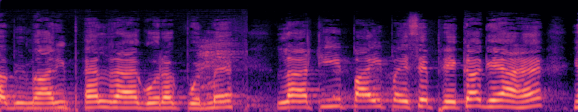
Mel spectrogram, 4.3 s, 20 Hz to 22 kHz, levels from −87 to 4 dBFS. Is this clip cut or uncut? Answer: cut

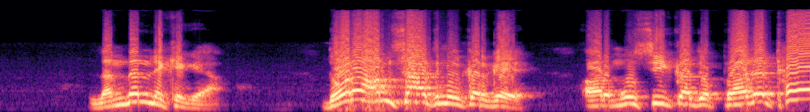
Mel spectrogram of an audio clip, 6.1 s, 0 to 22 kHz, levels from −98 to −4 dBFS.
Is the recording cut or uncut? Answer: uncut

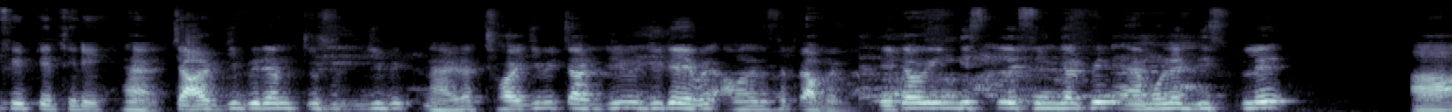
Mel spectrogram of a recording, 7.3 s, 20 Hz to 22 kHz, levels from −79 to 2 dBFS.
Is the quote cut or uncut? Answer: cut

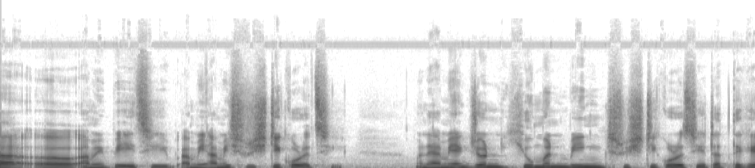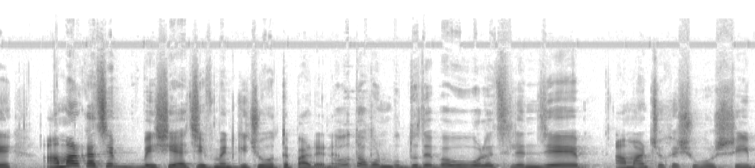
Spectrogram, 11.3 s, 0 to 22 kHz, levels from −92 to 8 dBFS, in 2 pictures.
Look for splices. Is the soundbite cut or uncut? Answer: cut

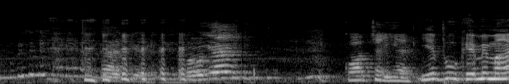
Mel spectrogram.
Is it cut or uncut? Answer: uncut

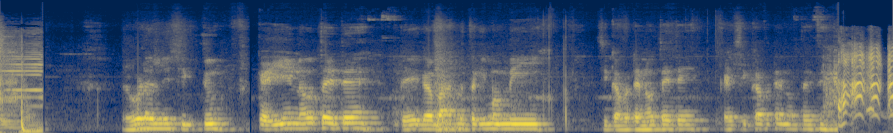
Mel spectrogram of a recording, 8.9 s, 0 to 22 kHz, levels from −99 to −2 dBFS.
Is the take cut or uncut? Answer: uncut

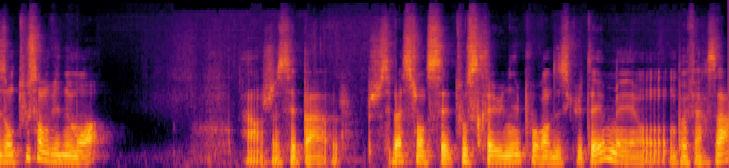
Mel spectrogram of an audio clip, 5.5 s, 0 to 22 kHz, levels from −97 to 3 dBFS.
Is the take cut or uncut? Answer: uncut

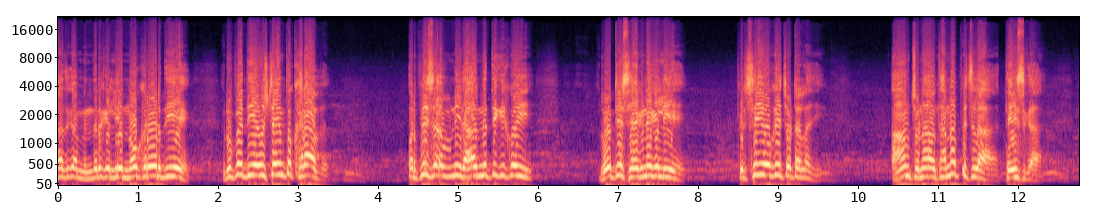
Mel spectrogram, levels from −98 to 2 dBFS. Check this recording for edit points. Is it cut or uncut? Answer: uncut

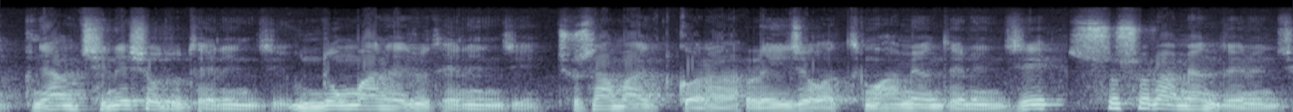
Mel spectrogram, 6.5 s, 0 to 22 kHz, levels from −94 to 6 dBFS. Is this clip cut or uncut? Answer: uncut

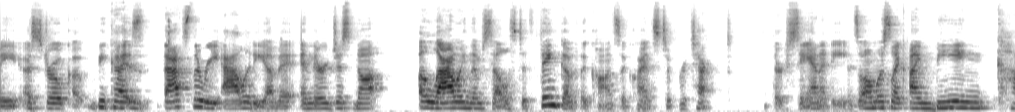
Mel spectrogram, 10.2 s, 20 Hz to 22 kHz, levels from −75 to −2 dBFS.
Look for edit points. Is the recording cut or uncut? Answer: cut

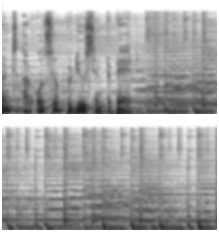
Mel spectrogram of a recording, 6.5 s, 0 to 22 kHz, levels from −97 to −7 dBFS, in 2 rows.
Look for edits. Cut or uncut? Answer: cut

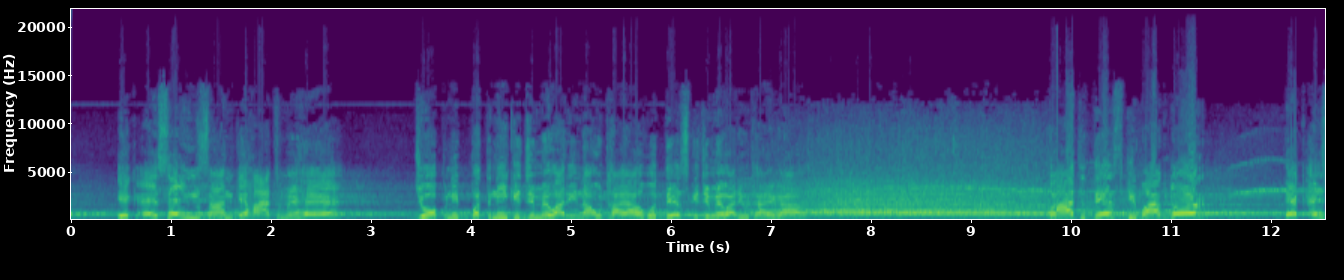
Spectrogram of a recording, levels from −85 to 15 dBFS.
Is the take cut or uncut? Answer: cut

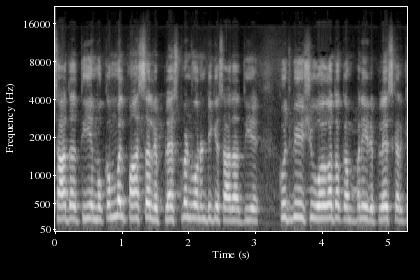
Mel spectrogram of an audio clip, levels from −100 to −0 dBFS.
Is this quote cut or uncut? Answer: uncut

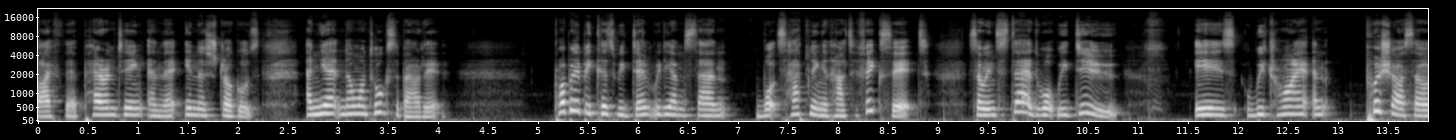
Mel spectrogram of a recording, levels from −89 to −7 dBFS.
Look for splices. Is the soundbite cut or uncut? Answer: uncut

